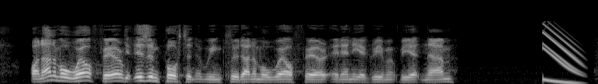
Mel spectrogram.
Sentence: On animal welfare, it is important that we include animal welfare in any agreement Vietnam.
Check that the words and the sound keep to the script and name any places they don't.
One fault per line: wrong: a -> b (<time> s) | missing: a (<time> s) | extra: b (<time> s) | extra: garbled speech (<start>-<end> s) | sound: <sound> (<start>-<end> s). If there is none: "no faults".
sound: chirp (5.4-5.9 s)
